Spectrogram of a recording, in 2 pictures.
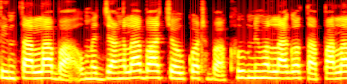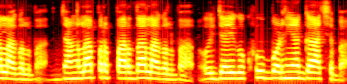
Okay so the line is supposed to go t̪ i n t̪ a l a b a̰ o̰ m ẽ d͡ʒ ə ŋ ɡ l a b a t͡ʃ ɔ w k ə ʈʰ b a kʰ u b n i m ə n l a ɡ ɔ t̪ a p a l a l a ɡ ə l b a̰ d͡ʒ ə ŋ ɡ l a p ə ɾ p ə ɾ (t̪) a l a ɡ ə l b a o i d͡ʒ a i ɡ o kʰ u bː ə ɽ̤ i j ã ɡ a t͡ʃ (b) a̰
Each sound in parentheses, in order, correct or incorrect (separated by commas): incorrect, correct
